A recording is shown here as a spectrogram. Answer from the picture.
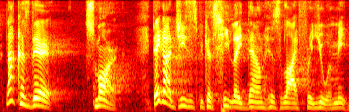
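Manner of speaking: ordinary talk, nothing marked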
